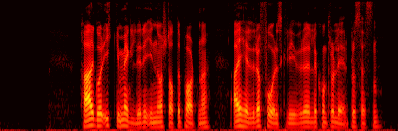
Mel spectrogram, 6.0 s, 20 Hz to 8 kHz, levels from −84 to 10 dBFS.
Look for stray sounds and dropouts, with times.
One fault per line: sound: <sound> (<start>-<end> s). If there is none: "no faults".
no faults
